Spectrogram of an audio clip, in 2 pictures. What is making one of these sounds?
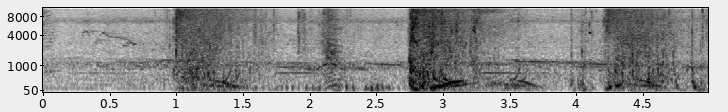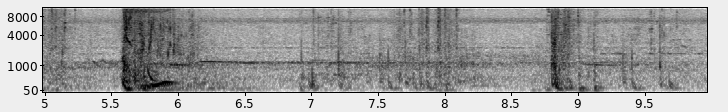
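Heavy thuds land one after another.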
